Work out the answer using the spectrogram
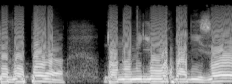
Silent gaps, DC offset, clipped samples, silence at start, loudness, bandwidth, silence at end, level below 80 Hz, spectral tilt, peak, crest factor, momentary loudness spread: none; under 0.1%; under 0.1%; 0 s; -6 LUFS; 17 kHz; 0 s; -32 dBFS; -5.5 dB/octave; 0 dBFS; 6 dB; 7 LU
